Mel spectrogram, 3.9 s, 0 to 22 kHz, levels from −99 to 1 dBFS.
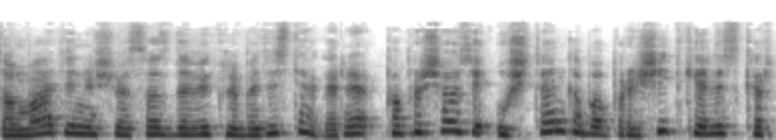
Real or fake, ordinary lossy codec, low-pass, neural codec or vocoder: real; MP3, 48 kbps; 14.4 kHz; none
